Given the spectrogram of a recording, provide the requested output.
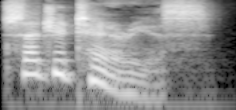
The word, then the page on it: sagittarius: British English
